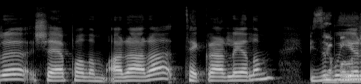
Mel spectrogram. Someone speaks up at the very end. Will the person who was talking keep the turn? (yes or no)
yes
